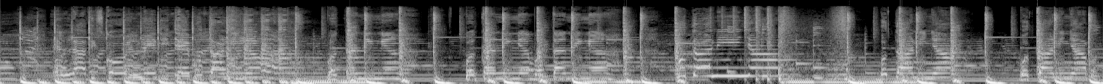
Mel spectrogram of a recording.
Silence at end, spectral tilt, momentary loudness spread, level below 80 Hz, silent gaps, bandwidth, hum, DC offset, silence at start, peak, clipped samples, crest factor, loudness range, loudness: 0 s; -4.5 dB/octave; 3 LU; -12 dBFS; none; 16.5 kHz; none; under 0.1%; 0 s; 0 dBFS; under 0.1%; 8 dB; 1 LU; -10 LUFS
